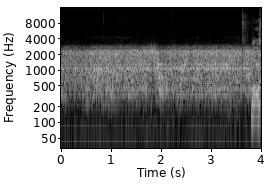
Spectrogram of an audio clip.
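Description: Static hiss from an Icom IC-R8500 shortwave receiver in upper sideband as its tuning knob sweeps through the 13 MHz utility segment, with no signal on frequency. The hiss is steady, narrow-band and muffled, with nothing above the receiver's audio passband.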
